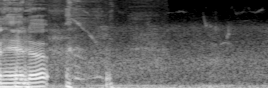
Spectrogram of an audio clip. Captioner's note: laughs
